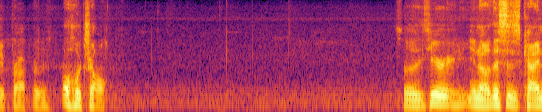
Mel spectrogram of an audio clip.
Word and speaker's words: Ojochal: Ojochal.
